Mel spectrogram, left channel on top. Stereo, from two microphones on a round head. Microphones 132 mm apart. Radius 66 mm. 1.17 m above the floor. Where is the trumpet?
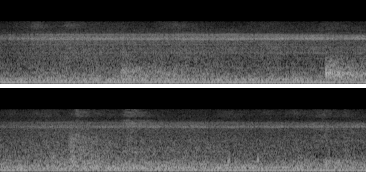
No trumpet in this recording.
